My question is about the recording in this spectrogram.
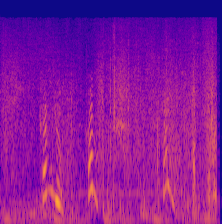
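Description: A dog giving three short yelps.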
